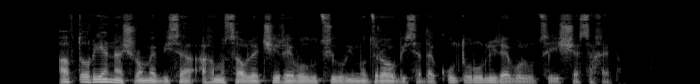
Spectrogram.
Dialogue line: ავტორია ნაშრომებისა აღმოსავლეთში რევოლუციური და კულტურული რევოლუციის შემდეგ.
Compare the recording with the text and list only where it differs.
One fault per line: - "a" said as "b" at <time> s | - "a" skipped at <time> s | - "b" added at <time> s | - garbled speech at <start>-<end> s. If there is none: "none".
- "მოძრაობისა" added at 3.6 s
- "შემდეგ" said as "შესახებ" at 5.8 s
